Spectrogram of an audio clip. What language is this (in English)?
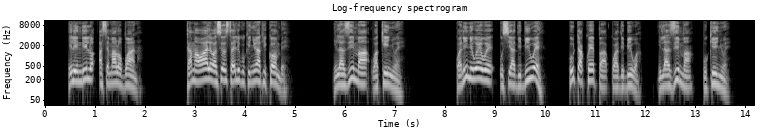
Swahili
